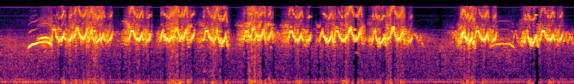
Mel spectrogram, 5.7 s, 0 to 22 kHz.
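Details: A chick feeding on a small fish at an osprey nest in Lolo, Montana, July 18, 2017. Nearly continuous shrill, wavering chirps run in quick clusters, with a couple of upward-curving whistles near the start and end.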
